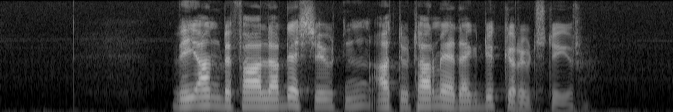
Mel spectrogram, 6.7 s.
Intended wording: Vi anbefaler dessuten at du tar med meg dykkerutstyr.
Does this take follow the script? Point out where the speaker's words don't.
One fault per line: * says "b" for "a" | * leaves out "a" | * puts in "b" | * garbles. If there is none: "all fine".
* says "deg" for "meg"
